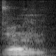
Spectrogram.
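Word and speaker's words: bhrūṃ: by the offering substances recite boom pronounced broom which is the seed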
